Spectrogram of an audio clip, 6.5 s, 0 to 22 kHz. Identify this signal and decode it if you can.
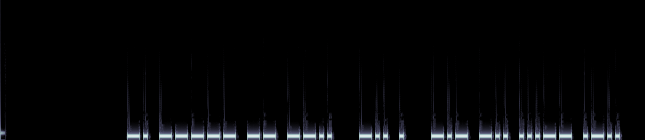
Morse code, heard as a keyed tone, about 32 wpm, 700 Hz. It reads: N0MZ DE KD3L
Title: USA Callsign DE Callsign - 4 Characters - 30wpm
